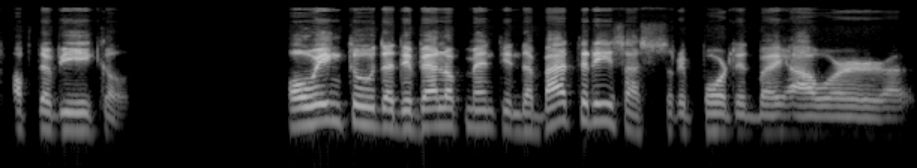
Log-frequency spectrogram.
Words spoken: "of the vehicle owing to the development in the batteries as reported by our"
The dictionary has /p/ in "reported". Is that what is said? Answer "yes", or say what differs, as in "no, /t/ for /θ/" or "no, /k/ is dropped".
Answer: yes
